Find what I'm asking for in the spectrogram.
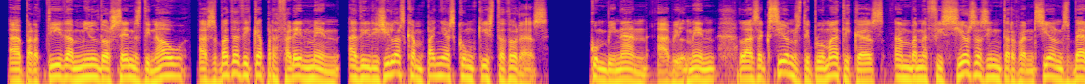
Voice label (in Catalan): locutor catalan voiceover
